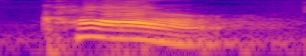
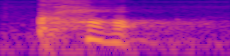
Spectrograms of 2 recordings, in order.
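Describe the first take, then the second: First: It ends with a clearly sounded R. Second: It ends in an open ah, no R sound. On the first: This is the American way. "in America, they're pronouncing the word R" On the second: This is the British way. "car එක pronounce වෙන්නේ like this ah sound"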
